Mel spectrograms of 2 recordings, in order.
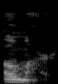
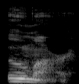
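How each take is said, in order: First: The name begins with an 'oh' vowel. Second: The name begins with an 'oo' vowel. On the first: The speaker calls it right. "but it's Omar is how it's pronounced" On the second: The speaker calls it wrong. "They're they're calling him Umar because it's O U M A R"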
